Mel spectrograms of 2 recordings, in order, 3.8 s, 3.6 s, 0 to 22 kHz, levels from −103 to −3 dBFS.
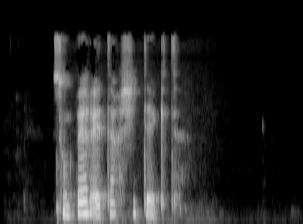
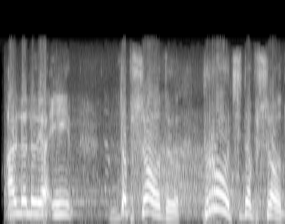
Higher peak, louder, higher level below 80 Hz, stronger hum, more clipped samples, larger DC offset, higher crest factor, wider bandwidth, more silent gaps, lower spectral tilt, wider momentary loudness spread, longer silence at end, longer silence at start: second, -6 dBFS vs 0 dBFS; second, -24 LUFS vs -9 LUFS; second, -66 dBFS vs -50 dBFS; neither; second, under 0.1% vs 0.9%; neither; first, 22 dB vs 10 dB; first, 11.5 kHz vs 10 kHz; neither; about the same, -4 dB/octave vs -5 dB/octave; first, 16 LU vs 8 LU; first, 1.55 s vs 0 s; first, 0.65 s vs 0.05 s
